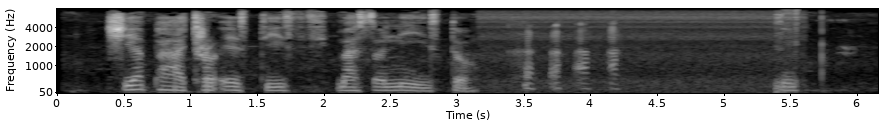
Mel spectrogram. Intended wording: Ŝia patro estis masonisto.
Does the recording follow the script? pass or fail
pass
